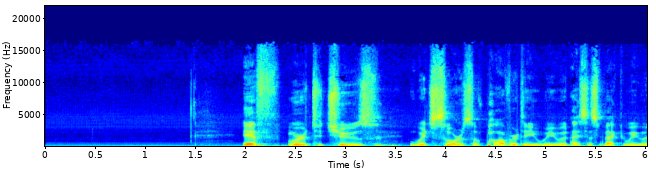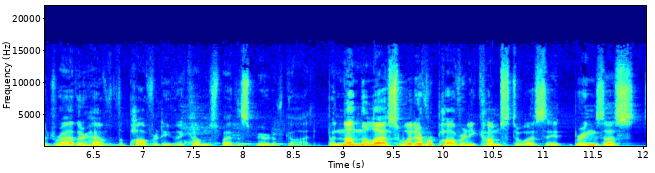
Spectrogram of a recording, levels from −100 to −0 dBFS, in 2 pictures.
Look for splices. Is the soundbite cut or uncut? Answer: cut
